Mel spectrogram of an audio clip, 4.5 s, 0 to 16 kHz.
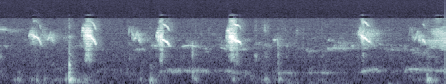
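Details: Common kestrel young in a Théding nest on 19 May 2024 as the fifth egg hatches beside feeding siblings. Uneven bursts of high, shrill chirps alternate with lower mellow tones and dull knocks.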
